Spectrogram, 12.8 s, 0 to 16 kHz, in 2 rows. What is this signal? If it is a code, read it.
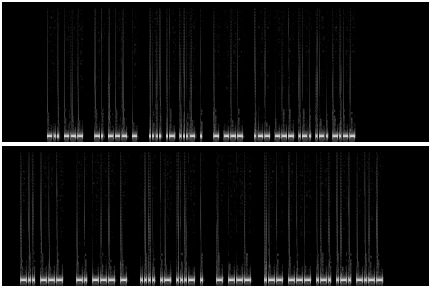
Morse code, heard as a keyed tone, about 51 wpm, 700 Hz. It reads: DO NOT HAVE TO WORRY DO NOT HAVE TO WORRY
